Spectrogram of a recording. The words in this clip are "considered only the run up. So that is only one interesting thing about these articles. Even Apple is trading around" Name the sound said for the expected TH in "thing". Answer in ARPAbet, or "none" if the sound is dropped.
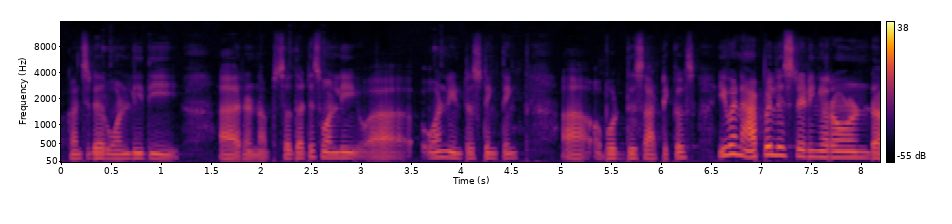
T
